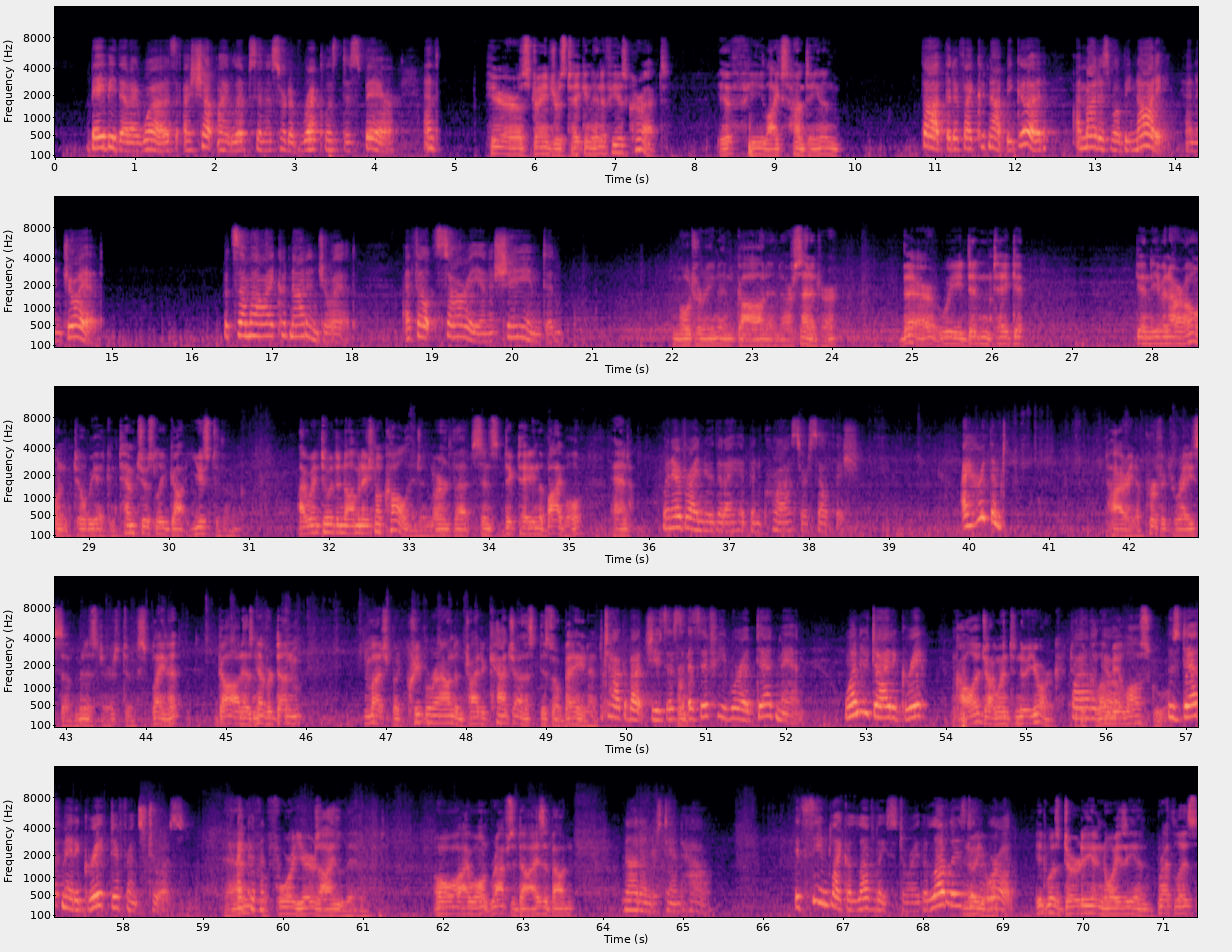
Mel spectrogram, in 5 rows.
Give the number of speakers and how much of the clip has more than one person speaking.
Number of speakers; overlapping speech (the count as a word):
two, about 5%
